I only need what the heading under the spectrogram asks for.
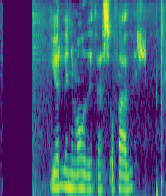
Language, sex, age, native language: Icelandic, female, 12, Icelandic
